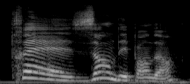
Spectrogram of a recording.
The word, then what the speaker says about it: très indépendant: Então, très, normalmente a gente não pronuncia o S, mas em très indépendant a gente pronuncia esse S com som de Z.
